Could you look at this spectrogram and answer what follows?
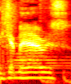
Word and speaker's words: Guimarães: He was asked whether Bruno Guimarães, how do you say Guimarães? Yeah, Guimarães.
